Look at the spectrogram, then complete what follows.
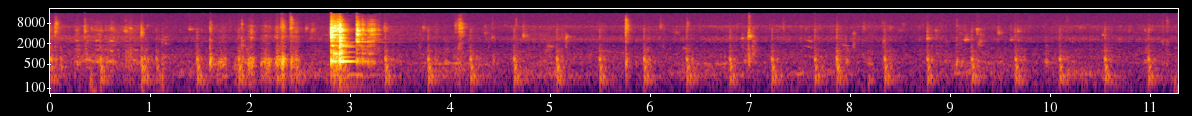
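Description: Crucian carp handled by hand in an enamel basin while being gutted: a scatter of small wet clicks and knocks of fish against the enamel, with one louder knock about three seconds in.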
